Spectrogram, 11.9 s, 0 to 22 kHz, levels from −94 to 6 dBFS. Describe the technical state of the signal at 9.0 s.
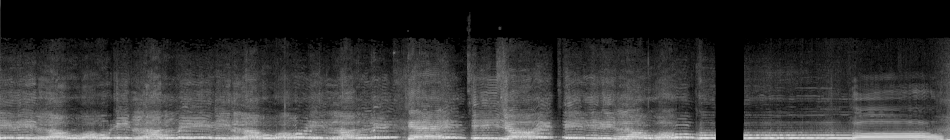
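At 9.0 s the signal is inside a playback stall running from 8.94 to 9.30 s, about 0.36 s in all. The sound stops in mid-flow and the output falls silent until playback picks up again. The likely cause is the player running short of buffered data or its thread being blocked. Unlike a brief dropout of a few milliseconds, this is a sustained, clearly audible halt that holds silence for over a third of a second.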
